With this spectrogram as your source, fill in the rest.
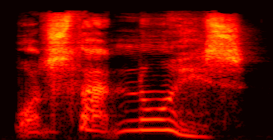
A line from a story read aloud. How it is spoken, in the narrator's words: squeaked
